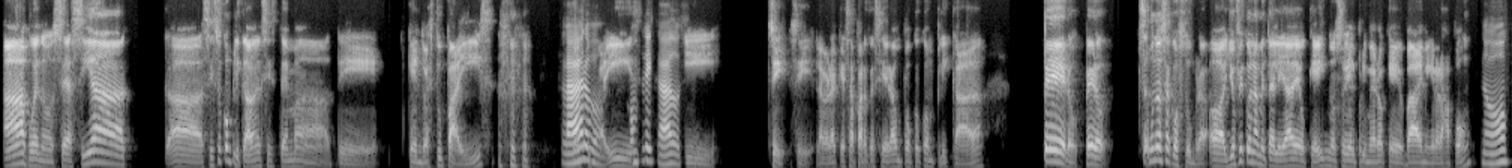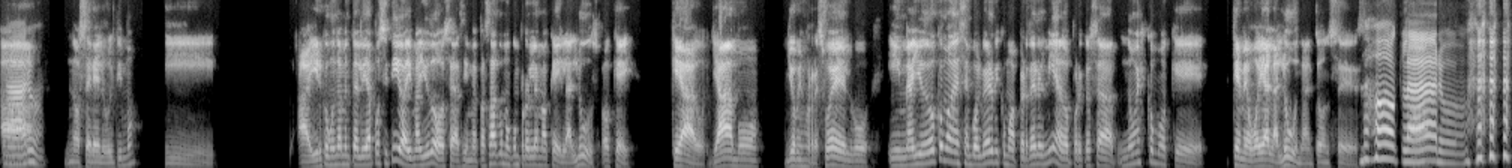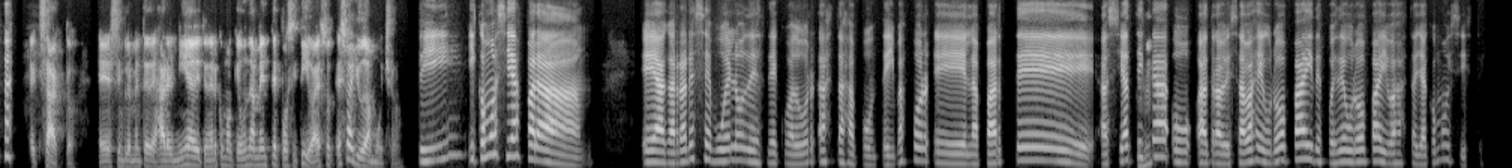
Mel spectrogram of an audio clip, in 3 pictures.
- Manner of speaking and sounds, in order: tapping; chuckle; other background noise; laughing while speaking: "No"; laugh
- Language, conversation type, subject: Spanish, podcast, ¿Te ha pasado que conociste a alguien justo cuando más lo necesitabas?
- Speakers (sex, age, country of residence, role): female, 50-54, Italy, host; male, 25-29, United States, guest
